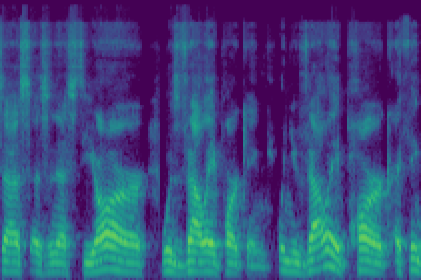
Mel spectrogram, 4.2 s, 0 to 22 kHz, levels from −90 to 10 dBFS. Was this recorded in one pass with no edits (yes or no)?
no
